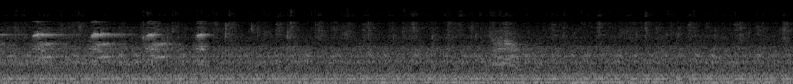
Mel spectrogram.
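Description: Small bird chirping, short high chirps about twice a second for the first two seconds, then one more call about five seconds in. Under it runs a steady low hum.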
